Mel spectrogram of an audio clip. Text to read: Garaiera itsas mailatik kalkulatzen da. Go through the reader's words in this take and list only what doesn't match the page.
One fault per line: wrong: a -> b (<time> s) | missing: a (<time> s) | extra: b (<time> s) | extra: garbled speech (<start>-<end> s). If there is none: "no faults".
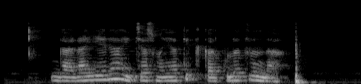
no faults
